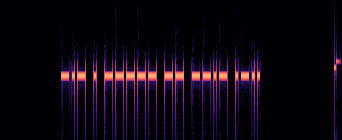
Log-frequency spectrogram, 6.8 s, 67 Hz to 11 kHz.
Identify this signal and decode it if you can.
Morse code, heard as a keyed tone, about 22 wpm, 700 Hz. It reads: KE0MQL
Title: USA Call Signs - 8x Character Spacing - 22wpm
